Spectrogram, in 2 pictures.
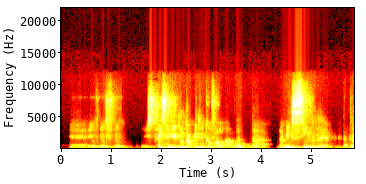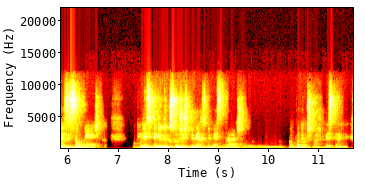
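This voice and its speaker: Amid audible room echo, a man speaks fairly quickly in a high pitch, with fairly even intonation and big swings in loudness. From Brazil, Petrópolis (Rio de Janeiro state). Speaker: journalist and historian. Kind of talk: interview. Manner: halting, with frequent repetitions.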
